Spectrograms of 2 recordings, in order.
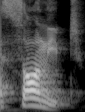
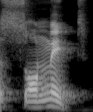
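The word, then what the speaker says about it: sonnet: अंदर, तो गौर करना, इट इज नॉट सोनेट। क्या है? सोनिट। सोनिट इस तरीके से पढ़ा जाएगा।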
